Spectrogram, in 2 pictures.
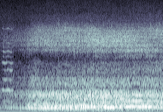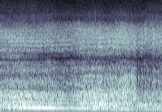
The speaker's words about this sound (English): Cue the car sound.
